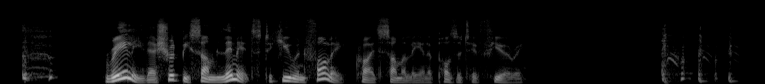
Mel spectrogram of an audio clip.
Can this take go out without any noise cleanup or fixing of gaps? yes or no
no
